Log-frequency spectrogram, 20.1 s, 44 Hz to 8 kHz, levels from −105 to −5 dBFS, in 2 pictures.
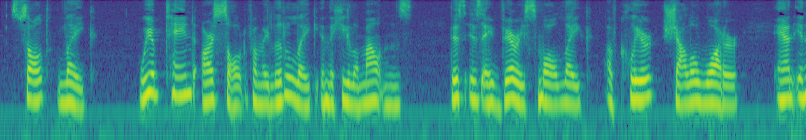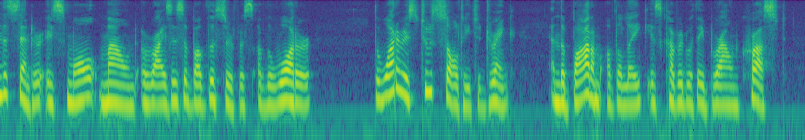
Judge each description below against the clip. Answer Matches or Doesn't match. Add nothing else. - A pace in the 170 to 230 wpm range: Matches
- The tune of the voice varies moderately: Matches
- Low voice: Doesn't match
